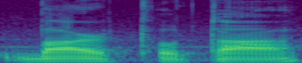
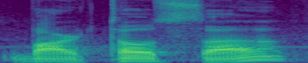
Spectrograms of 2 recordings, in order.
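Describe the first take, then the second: First: The last consonant is a t sound. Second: The last consonant is an s sound. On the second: "yours says Bartosa"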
